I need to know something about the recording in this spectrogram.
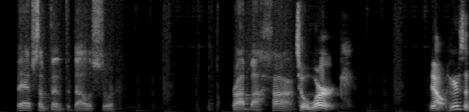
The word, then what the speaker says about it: trabajar: Now notice trabajar is 3 syllables. Trabajar. I'm going to give you a quick little syllable lesson in Spanish. Trabajar. When a Spanish word has 3 syllables, stress the middle one.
